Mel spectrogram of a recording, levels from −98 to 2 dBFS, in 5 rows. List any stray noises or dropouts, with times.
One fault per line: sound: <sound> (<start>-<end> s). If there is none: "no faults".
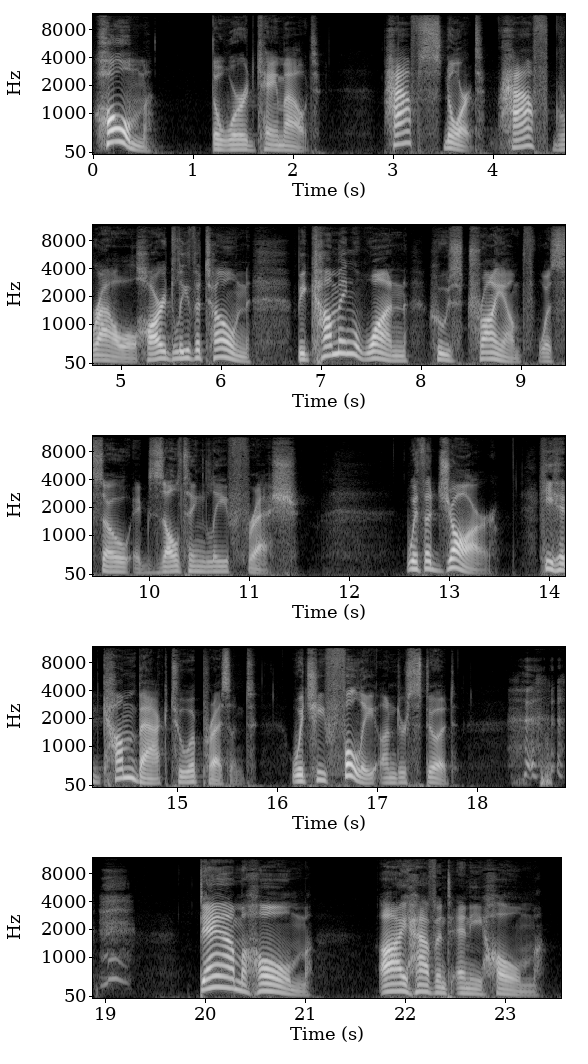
sound: laugh (18.3-19.3 s)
